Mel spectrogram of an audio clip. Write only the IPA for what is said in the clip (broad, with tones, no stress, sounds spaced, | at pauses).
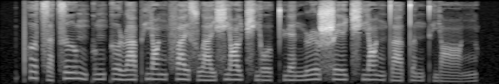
pʰ ɤ˥˩ t͡s ä˩ t͡s ɹ̩˥ ʊ˥˩ ŋ k ʊ˥ ŋ k ɤ˥˩ ɻ ä˥ pʰ j ɑ˥˧ ŋ f a˥˩ ɪ̯ s w a˧˥ ɪ̯ ɕ j ɑ˥ ʊ̯ t͡ɕʰ j o˧˥ ʊ̯ t̪ʰ ɥ ɛ˧˥ n ɻ ɻ̩˥ ʂ e˥ ɪ̯ t͡ɕʰ j ɑ˥˩ ŋ t̪ ä˧˥ t̪ ə˧˥ n t̪ʰ j ɑ˨˩˦ ŋ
